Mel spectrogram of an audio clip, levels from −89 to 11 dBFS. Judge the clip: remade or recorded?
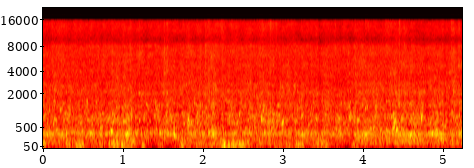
remade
